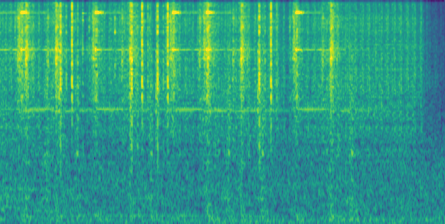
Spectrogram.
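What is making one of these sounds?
Soft game menu clicks tick in quick succession.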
